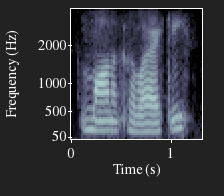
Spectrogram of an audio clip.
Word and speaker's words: Monica Lackey: Monica Lackey.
